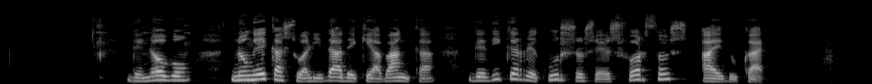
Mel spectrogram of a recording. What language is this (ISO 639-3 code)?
glg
